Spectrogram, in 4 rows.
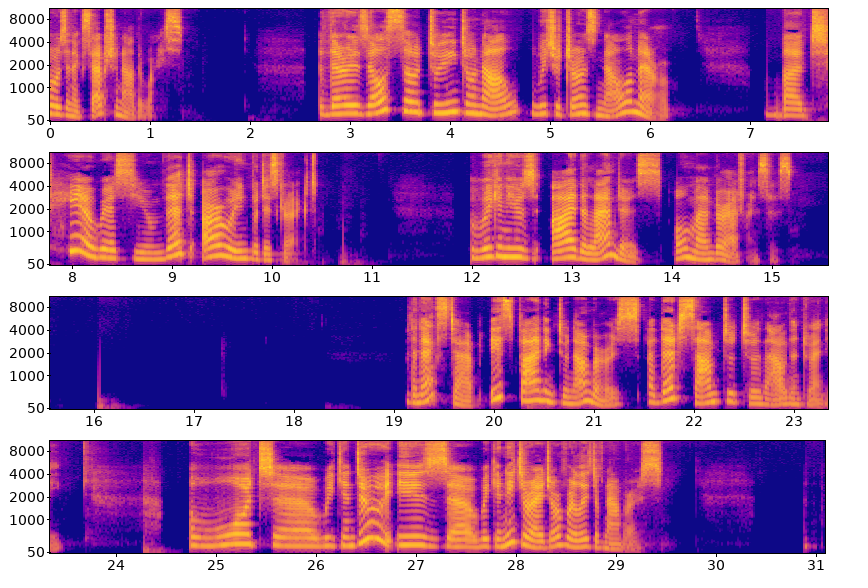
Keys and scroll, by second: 5.3 Escape, 10.3 alt+Return, 22.5 Tab.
